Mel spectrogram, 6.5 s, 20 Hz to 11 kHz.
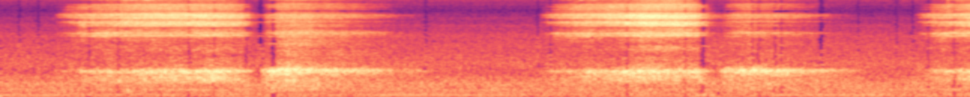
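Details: Light snoring in sleep: airy, hissing breath sounds in regular cycles, about 25 a minute, with a faint steady tone over them.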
